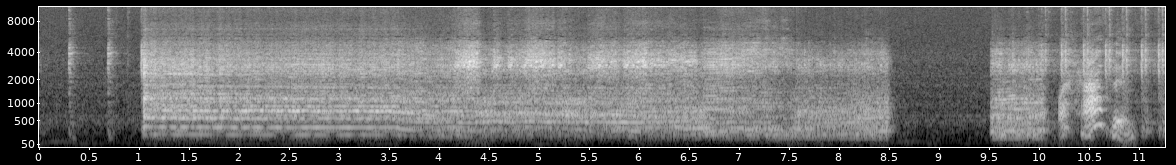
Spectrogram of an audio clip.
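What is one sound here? Race car engines roar loudly at high speed.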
